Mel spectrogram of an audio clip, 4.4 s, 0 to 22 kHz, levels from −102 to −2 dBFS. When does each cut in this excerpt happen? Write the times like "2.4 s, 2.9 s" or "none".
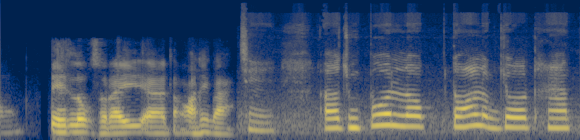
1.8 s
